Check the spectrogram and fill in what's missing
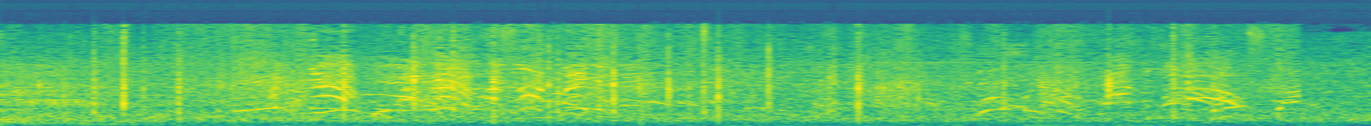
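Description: A football stadium crowd at an NFL game makes a constant loud roar and babble, building ahead of a big third down. Sharper cheers and shouts break through the dense wash of noise throughout.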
